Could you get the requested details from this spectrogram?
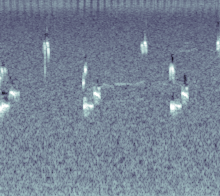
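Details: Great Grey Shrike song, subdued and made of rough and delicate notes: short, soft groups of high chirping and squeaky notes, a burst every second or so, over a steady background hiss.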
